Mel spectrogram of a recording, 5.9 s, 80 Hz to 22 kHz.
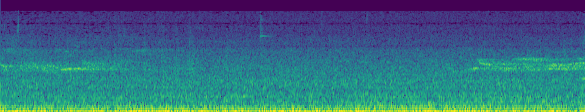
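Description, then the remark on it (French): Soft, steady rain hisses through a forest at 5 a.m., with a few faint bird trills near the start and again toward the end. No one speaks. “j'ai tronqué mon café contre, contre la pluie, les arbres euh, et les oiseaux.”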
